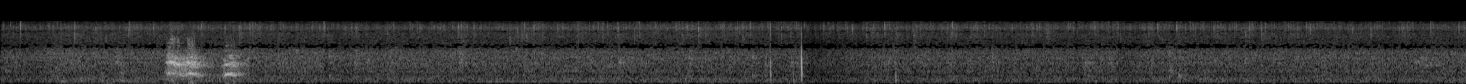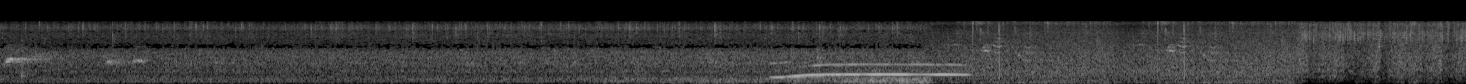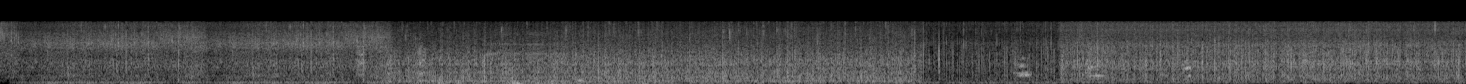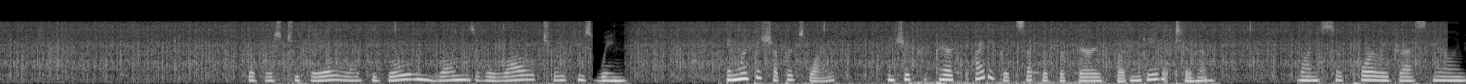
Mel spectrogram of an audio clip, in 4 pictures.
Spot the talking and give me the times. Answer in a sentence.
You can hear the talking from 46.5 to 50.3 s, from 51.1 to 56.2 s and from 57.0 to 58.6 s.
